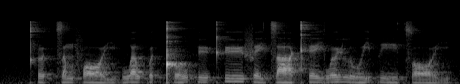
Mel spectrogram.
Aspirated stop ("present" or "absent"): present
